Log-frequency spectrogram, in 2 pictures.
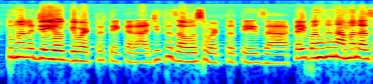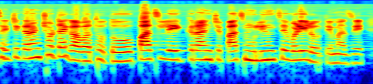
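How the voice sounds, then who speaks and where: A middle-aged woman with a rural Marathwada Marathi accent, telling her story as an interview guest in an expressive way that acts out the voices she quotes. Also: on the high side, big-room sound. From Marathwada, India. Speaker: guest, news reader and anchor.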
